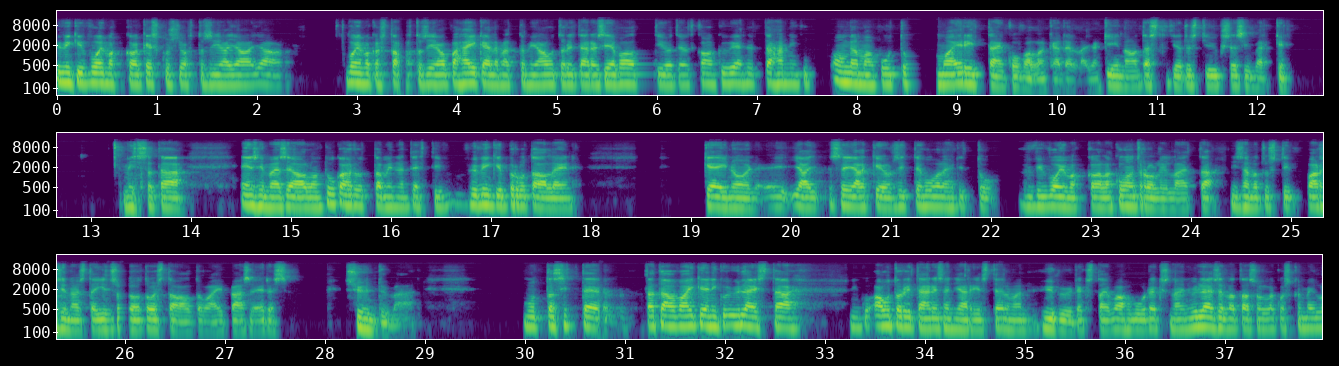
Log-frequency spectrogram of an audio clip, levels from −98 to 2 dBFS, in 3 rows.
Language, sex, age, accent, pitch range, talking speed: Finnish, male, 20-39, native, 125-145 Hz, 115 wpm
